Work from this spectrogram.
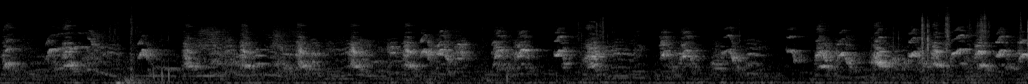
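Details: Long-haired miniature dachshund puppy, a silver dapple female born April 2018, giving rapid high yaps and whimpery barks in irregular bursts through the clip, with faint background noise.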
